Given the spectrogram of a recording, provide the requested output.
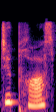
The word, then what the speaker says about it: Duplass: She's a frequent collaborator with the prolific Duplas Brothers. Is it Duplass Brothers?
